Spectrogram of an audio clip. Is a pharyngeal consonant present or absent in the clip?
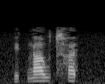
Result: absent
